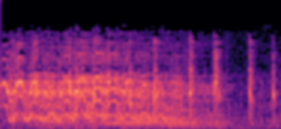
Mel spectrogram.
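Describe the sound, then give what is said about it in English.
A horse whinnies in the Limehouse district with a long, loud, wavering neigh lasting about two seconds, then trails off into a few short, sharp sounds. “The horse was known to haunt the district, and it was only a matter of time before...”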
